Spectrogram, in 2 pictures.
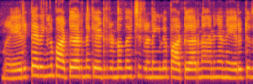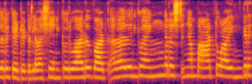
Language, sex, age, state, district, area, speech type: Malayalam, female, 45-60, Kerala, Kozhikode, urban, spontaneous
